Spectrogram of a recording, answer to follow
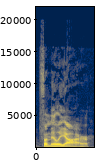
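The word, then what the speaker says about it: Familiar: tell you it's a corona familiy are you know that's how you say it in Spanish max so okay Millie are and you know like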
